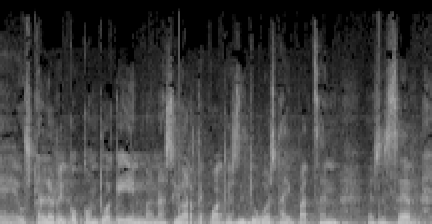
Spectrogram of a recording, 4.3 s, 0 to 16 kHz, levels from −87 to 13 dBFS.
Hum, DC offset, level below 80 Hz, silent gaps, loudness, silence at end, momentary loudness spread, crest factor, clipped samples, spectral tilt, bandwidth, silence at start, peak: none; under 0.1%; -38 dBFS; none; -16 LUFS; 0 s; 4 LU; 12 dB; under 0.1%; -5 dB/octave; 14.5 kHz; 0 s; -4 dBFS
